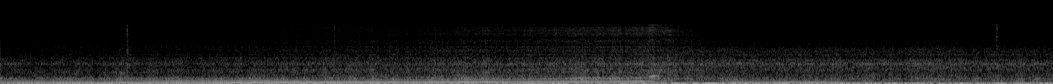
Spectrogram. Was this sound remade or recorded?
recorded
